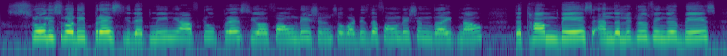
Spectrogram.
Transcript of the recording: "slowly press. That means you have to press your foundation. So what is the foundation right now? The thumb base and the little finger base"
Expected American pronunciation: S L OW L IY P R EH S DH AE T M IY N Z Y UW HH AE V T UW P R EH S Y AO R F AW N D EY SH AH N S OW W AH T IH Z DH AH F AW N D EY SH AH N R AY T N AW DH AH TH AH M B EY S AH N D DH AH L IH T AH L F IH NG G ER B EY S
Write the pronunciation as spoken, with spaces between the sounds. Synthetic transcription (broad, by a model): S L OW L IY P R EH S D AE T M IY N Y UW HH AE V T UW P R EH S Y AO R F AW N D EY SH AH N S OW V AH T IH Z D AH F AW N D EY SH AH N R AY T N AW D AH T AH M B EY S AH N D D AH L IH T AH L F IH NG G ER B EY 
